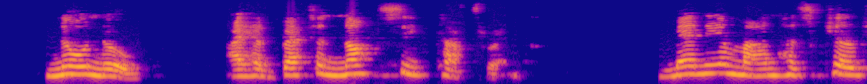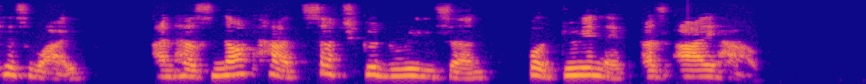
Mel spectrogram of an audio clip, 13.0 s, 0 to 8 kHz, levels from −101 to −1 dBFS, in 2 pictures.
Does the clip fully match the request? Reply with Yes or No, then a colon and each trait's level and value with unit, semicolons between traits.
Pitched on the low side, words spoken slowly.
No: high, 215 Hz; slow, 130 wpm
